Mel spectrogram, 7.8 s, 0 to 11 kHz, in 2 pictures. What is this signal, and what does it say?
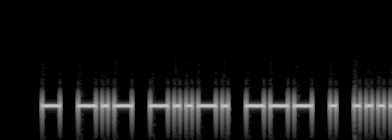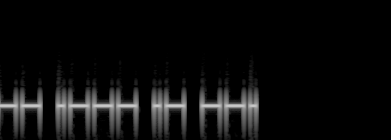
Morse code, heard as a keyed tone, about 20 wpm, 700 Hz. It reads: TK/OE3JAG
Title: Difficult Call Signs 20wpm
